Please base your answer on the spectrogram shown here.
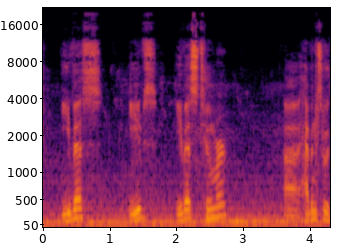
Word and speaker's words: Yves Tumor: I think it's Eve. It's French, you don't pronounce the S. Is it Yves Tumor? Sounds a little scary, honestly. Eves.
